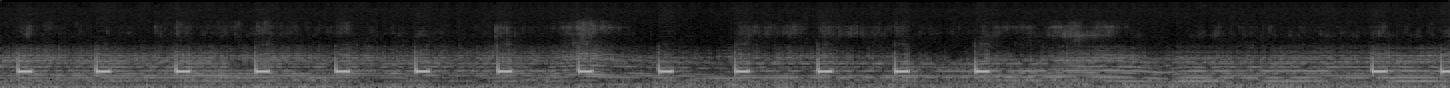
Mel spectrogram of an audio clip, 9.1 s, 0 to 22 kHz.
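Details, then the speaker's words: DJI Mini 5 Pro drone remote controller during a waypoint mission, about 0 degrees outside: clean single beep repeating about twice a second, steady and relentless; a controller warning of uncertain cause that cannot be silenced. "Can I get rid of this? That beeping is crazy."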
